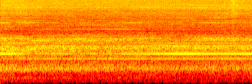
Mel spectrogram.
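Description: A hair dryer blows steadily on a craft item at home, a continuous loud airy whoosh with an even motor whine throughout, no voices.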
